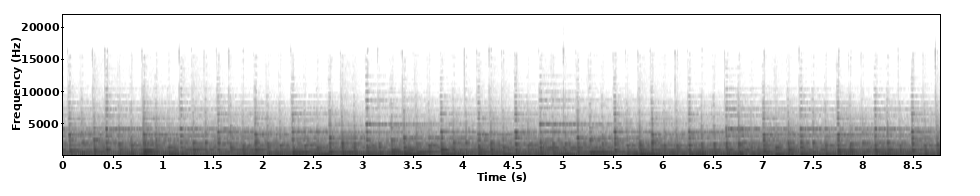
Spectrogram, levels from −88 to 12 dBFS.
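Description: At 6.37 s there is a brief dropout from lost LE Audio frames. About 10 ms of audio went missing over the Bluetooth LE Audio link, which fits a single lost LC3 frame. The decoder filled the gap by repeating the previous frame's spectrum with randomised phase signs. With only one frame concealed, no fade-out occurs. The result is a short noisy smear in the sound, heard as a grainy blip.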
